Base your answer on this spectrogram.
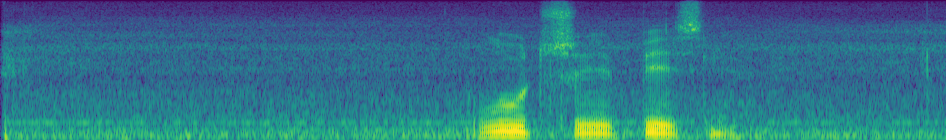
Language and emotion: Russian, neutral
